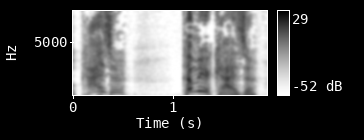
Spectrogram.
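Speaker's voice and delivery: high, loud coaxing dog call; Mark Wahlberg voice. Retold or imitated. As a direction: sweet-talk the dog loudly and high. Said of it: "he hears Mark Wahlberg's voice go".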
